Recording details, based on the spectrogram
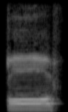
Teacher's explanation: قاف کے اندر بالکل زبان کی جڑ کو قوے کے ساتھ لگا دیے ہے، تو اس سے پھر قاف پڑھتے وقت ایسے محسوس ہوتا ہے جیسے آواز بند ہو رہی ہے. قاف، حالانکہ آواز بند نہیں کرنی.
